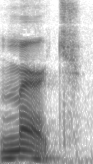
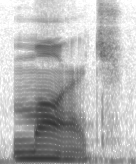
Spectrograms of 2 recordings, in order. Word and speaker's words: March: Marge so it's not merch March you have to pronounce it a bit longer March March okay now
